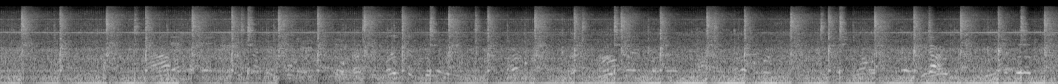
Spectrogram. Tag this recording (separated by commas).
Speech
